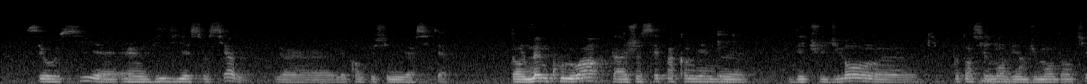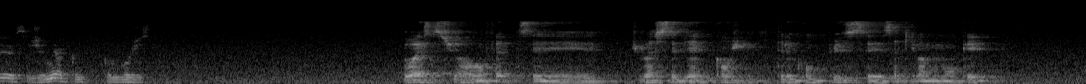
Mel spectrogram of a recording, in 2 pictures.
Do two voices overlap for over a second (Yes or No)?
No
